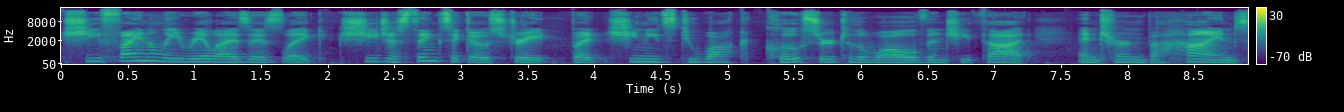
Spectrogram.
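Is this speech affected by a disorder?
No.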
